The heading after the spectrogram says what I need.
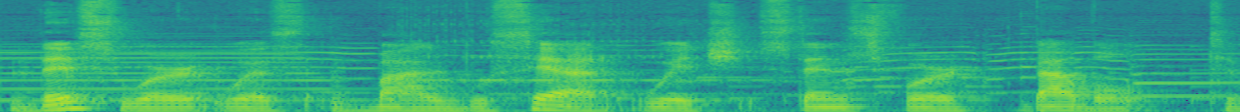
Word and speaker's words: balbucear: The correct way to pronounce this word was balbucear, which stands for babble, to babble. Balbucear.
